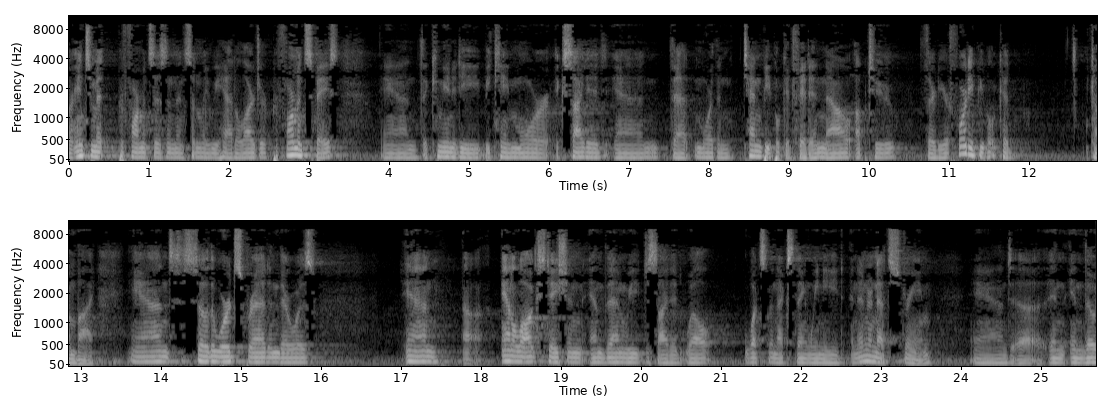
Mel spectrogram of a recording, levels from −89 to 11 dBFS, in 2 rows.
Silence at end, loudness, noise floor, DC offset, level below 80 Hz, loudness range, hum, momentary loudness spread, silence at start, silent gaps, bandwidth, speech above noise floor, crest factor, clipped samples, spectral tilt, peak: 0 s; -28 LUFS; -53 dBFS; under 0.1%; -44 dBFS; 4 LU; none; 12 LU; 0 s; none; 9.4 kHz; 26 dB; 20 dB; under 0.1%; -5.5 dB/octave; -8 dBFS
